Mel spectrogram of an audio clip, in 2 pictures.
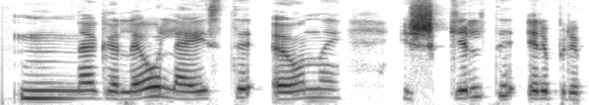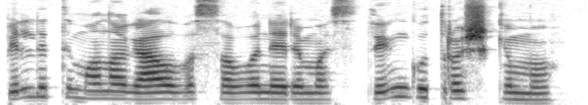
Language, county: Lithuanian, Šiauliai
